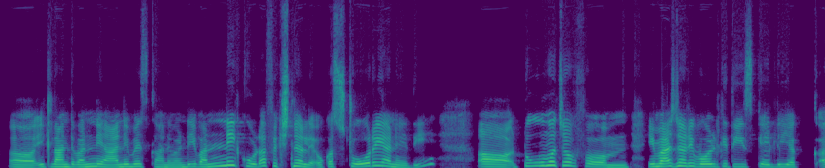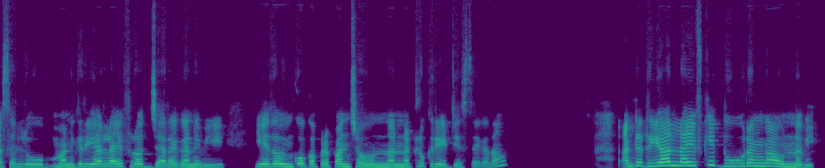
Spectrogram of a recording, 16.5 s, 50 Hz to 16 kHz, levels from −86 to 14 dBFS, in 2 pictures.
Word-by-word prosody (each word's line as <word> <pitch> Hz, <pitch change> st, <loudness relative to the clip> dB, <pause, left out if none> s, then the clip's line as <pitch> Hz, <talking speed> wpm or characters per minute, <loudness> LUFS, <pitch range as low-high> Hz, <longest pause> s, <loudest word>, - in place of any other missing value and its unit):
ఆహ్, 195 Hz, -2 st, +3 dB
ఇట్లాంటివన్నీ 220 Hz, +1 st, +1 dB
యానిమేల్స్ 225 Hz, +4 st, +1 dB
కానివ్వండి 195 Hz, 0 st, -4 dB
ఇవన్నీ 255 Hz, +10 st, +3 dB
కూడా 265 Hz, +3 st, +1 dB
ఫిక్షనలే. 260 Hz, -6 st, +1 dB
ఒక 235 Hz, -, -3 dB
స్టోరీ 270 Hz, +6 st, +2 dB
అనేది 185 Hz, -, -5 dB, 0.6 s
ఆహ్, 215 Hz, -4 st, +4 dB
టూ 280 Hz, -, -2 dB, 0.2 s
మచ్ 350 Hz, -1 st, +3 dB
ఆఫ్ 285 Hz, -, -10 dB
హ్మ్. 200 Hz, -4 st, 0 dB, 0.4 s
ఇమాజినరీ 280 Hz, +3 st, +5 dB
వరల్డ్‌కి 240 Hz, +1 st, +1 dB
తీసుకెళ్ళి 215 Hz, -1 st, -5 dB
అక్ -, -, -20 dB
అసలు 220 Hz, -1 st, -4 dB, 0.3 s
మనకి 220 Hz, +3 st, -1 dB
రియల్ 245 Hz, +2 st, +1 dB
లైఫ్‌లో 240 Hz, -1 st, -1 dB, 0.2 s
జరగనివి, 200 Hz, -1 st, -2 dB, 0.5 s
ఏదో 250 Hz, +1 st, +2 dB
ఇంకొక 255 Hz, +2 st, 0 dB
ప్రపంచం 225 Hz, 0 st, 0 dB
ఉందన్నట్లు 205 Hz, +5 st, -2 dB
క్రియేట్ 220 Hz, -7 st, -3 dB
చేస్తాయి 160 Hz, -3 st, -13 dB
కదా! -, -, -6 dB, 1.3 s
అంటే 255 Hz, +6 st, +1 dB
రియల్ 325 Hz, +3 st, +5 dB
లైఫ్‌కి 330 Hz, +4 st, +1 dB
దూరంగా 285 Hz, +1 st, 0 dB
ఉన్నవి. 210 Hz, -4 st, -1 dB
225 Hz, 130 wpm, -22 LUFS, 205-260 Hz, 1.3 s, ఇమాజినరీ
